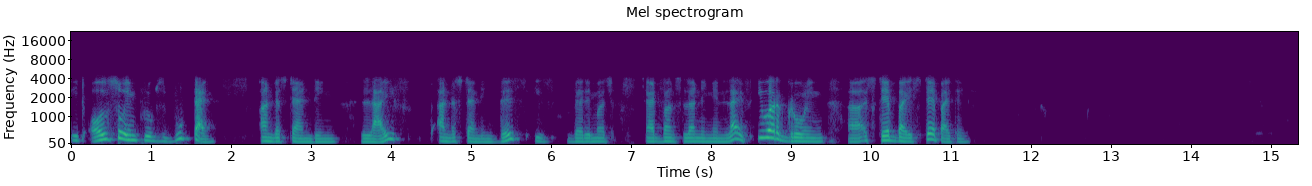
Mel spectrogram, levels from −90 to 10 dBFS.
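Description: From start to finish the speech sounds muffled, hoarse and faintly robotic, with nothing above about 4.4 kHz. That is heavy Opus voice compression: its SILK coder, squeezed to narrowband, codes the excitation coarsely, which fits a bitrate near 8 kbps.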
